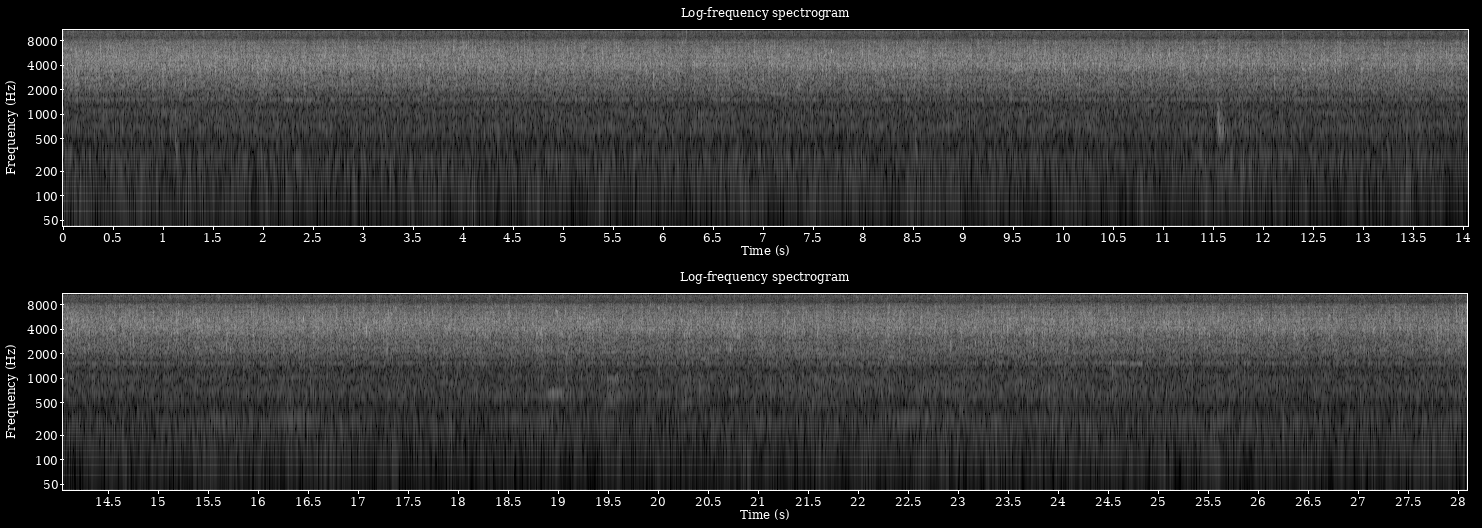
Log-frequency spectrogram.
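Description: Food frying with a steady, even sizzle.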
